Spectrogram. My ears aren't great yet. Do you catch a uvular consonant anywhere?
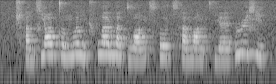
no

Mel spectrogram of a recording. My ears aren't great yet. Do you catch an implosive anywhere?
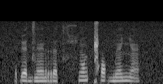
yes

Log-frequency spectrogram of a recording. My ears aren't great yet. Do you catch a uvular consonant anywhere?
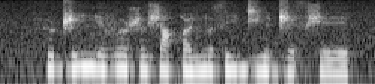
yes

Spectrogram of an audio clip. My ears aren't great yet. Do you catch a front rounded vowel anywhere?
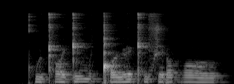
no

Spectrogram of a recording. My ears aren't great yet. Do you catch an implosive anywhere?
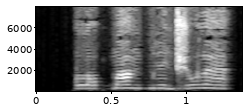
no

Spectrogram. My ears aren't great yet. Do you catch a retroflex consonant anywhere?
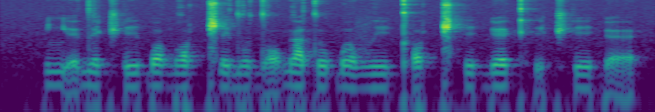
no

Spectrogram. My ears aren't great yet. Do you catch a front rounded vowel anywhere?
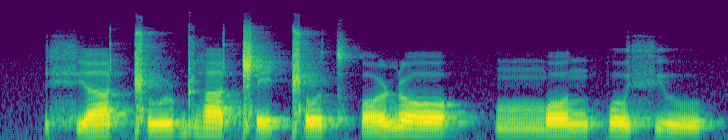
no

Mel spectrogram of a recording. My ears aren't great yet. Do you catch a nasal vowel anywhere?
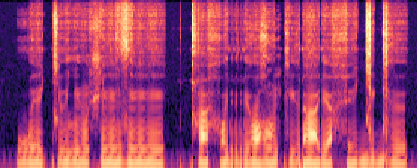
yes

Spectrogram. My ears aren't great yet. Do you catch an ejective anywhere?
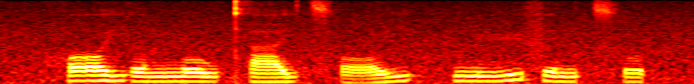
no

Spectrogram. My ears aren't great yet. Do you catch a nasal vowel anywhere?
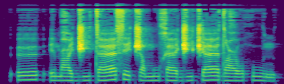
no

